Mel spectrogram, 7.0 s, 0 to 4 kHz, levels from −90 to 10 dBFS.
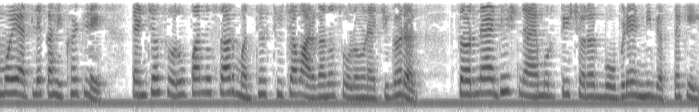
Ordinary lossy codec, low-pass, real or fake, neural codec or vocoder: none; 3.6 kHz; real; none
